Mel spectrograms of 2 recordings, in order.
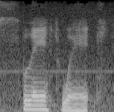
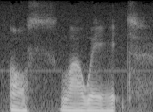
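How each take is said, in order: First: It is pronounced as spelled, Slaithwaite. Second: It is pronounced fully, ending in Slowate. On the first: The speaker is not from Yorkshire. "everyone who doesn't come from Yorkshire will say as Slaithwaite, which it isn't" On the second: The speaker is being fancy about it. "if you want to be fancy about it and not drop"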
